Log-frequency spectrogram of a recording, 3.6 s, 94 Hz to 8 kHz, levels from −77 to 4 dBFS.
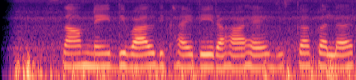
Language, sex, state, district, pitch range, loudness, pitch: Hindi, female, Chhattisgarh, Raipur, 185-205 Hz, -15 LUFS, 195 Hz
